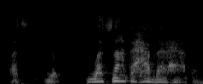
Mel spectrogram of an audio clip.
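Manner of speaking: very soft, confiding voice; hushed plea. Retold or imitated. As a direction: voice a friend quietly talking someone out of it. Peter gently pleading with his friend.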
